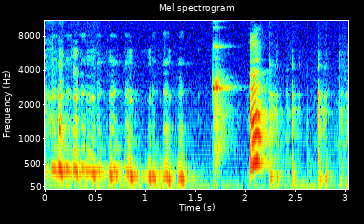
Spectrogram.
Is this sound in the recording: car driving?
no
